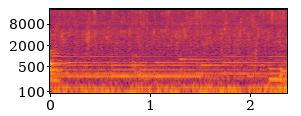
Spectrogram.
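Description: Onions fry steadily in hot oil for capsicum fried rice, a close, continuous crackling sizzle with a low hum underneath.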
